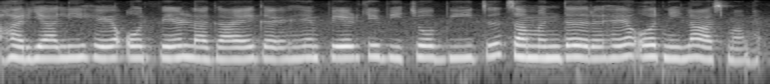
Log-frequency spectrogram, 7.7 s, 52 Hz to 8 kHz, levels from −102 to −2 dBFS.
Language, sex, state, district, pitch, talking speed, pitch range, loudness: Hindi, female, Goa, North and South Goa, 250 Hz, 130 wpm, 240-255 Hz, -17 LUFS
